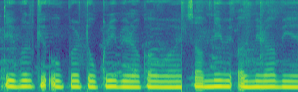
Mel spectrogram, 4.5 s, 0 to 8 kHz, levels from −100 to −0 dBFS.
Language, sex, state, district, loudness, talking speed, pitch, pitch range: Hindi, female, Arunachal Pradesh, Papum Pare, -13 LUFS, 175 wpm, 185 Hz, 180-190 Hz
